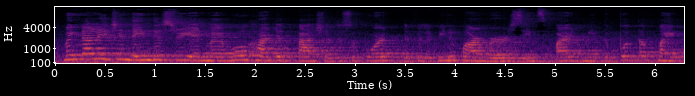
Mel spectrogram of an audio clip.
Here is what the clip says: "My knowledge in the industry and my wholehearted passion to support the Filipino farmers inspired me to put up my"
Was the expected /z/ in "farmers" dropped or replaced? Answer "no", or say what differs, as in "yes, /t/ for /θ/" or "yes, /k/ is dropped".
yes, /s/ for /z/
